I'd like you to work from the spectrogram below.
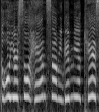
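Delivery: high, loud mock gushing over a dog; doting dad. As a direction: imitate a dad fawning over his puppy. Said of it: "my dad doesn't talk like that".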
